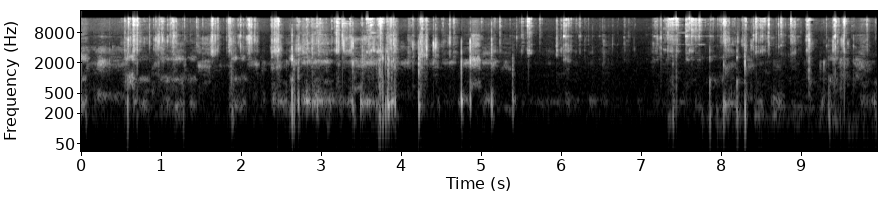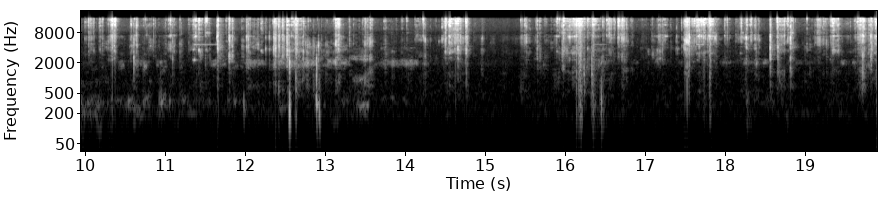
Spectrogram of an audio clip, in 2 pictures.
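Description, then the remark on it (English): A bunch of metal keys jangling and clinking in repeated bright shaking bursts with brief pauses, crisp and fairly loud throughout. “Next off is going to be some like actual keys.”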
